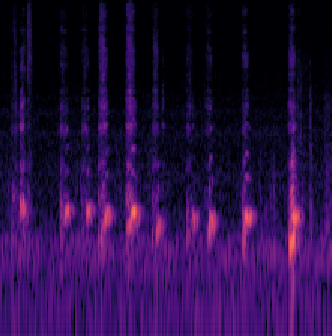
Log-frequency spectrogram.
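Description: A man sobbing in short, broken whimpering cries with catching breaths, about ten in a few seconds.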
